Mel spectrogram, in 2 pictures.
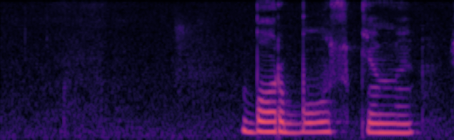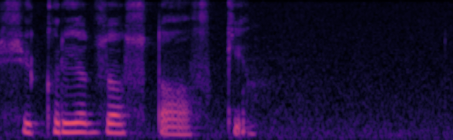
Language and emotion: Russian, sad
